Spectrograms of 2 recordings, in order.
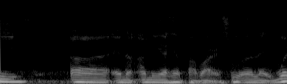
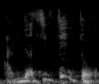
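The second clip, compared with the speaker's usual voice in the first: Spanish TV announcer; 4 semitones higher than usual. Retold or imitated. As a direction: imitate a Spanish channel announcer. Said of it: "You know".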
